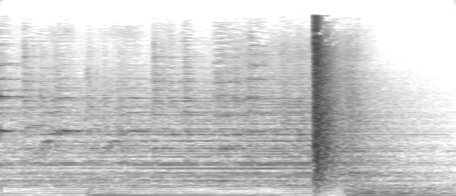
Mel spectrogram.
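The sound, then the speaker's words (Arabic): A single abrupt gunshot from a large, cannon-like gun cracks out loud and bright over a steady low musical drone. A short decaying tail follows before the drone carries on. “طلقة واحدة مختصرة جدا، كل هذا المدفع من أجل طلقة تافهة كهذه؟”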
